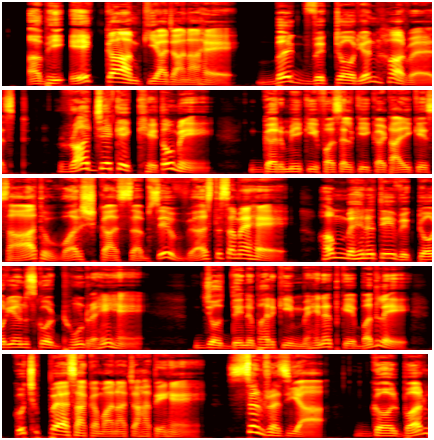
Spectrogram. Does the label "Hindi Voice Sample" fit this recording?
Yes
